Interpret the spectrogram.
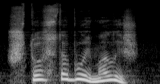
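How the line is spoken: Gentle question. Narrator (Russian): ласково спросила Диана

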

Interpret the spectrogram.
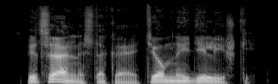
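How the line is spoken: Plain. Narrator (Russian): сказал Ред

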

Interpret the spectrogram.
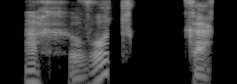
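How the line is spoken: Slow. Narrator (Russian): медленно произнес он

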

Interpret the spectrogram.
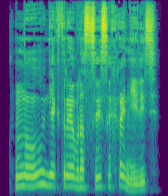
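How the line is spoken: Sly giggle. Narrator (Russian): подло хихикнула Бездна

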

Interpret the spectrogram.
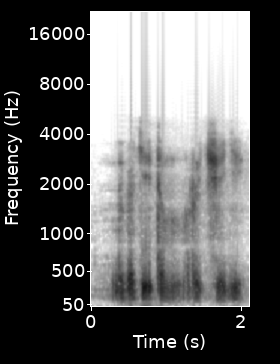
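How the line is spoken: Gloomy voice. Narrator (Russian): мрачно проговорил Андрей

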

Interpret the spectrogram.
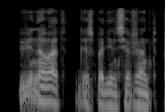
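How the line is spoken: Mumbled. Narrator (Russian): промямлил

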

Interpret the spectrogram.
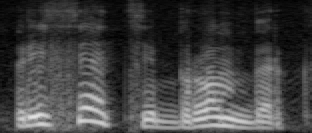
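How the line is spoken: Plain. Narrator (Russian): сказал он

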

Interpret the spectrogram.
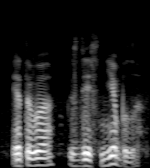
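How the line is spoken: Mutter. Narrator (Russian): пробормотал

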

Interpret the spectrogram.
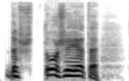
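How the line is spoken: Tearful voice. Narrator (Russian): сказал Сорочинский плачущим голосом

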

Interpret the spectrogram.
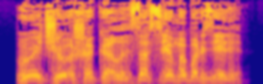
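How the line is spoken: Orc roaring. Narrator (Russian): взревел серый орк

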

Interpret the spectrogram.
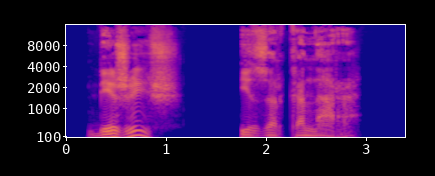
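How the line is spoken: Plain. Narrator (Russian): сказал Румата

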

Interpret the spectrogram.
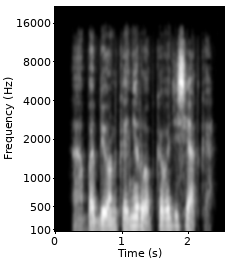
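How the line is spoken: Whisper. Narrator (Russian): прошептал Кин

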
